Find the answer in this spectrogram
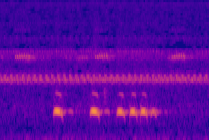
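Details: At night an owl gives five soft, low hoots, two spaced single notes then a quick run of three, while crickets drone steadily and high behind it; owl.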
